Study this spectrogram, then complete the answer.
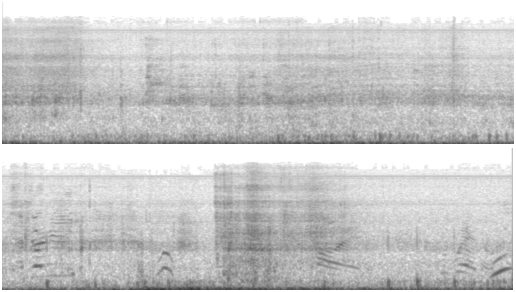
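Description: Water splashes as people jump into the sea.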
